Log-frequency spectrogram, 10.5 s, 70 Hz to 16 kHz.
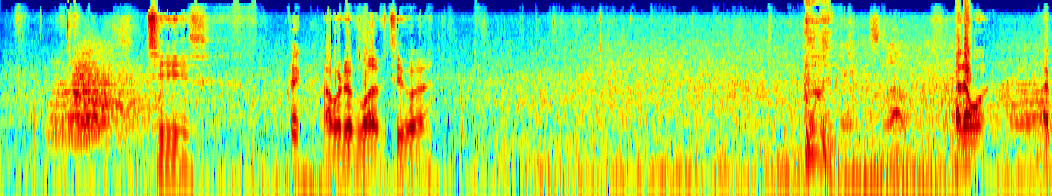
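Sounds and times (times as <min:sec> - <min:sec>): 
low rumble of a passing train: 0:00.0 - 0:10.5
train horn: 0:00.4 - 0:01.7, 0:09.9 - 0:10.5
speech: 0:01.6 - 0:02.2, 0:02.9 - 0:04.5, 0:09.0 - 0:10.5.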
